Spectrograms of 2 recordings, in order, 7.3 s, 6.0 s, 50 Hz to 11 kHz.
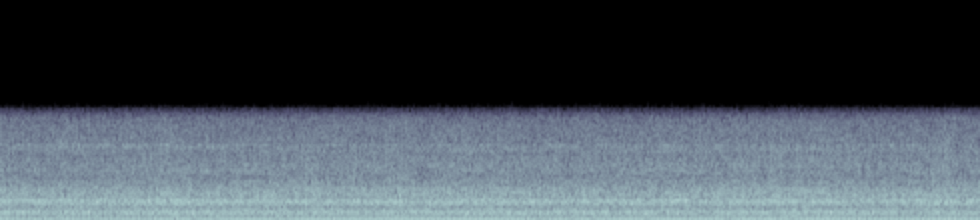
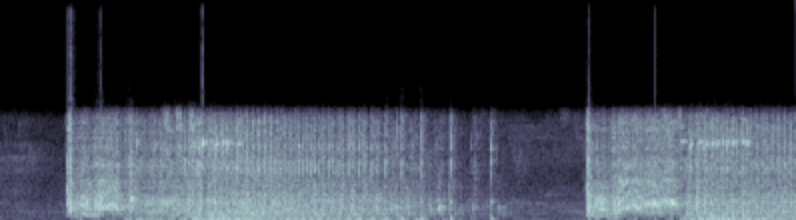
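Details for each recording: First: Briggs & Stratton 18 hp twin vertical-shaft engine (model 822707), first run on new battery ignition with GM LS2 coils triggered by failed magneto; settles into steady fast even buzzing run; new ignition seems to work. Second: Briggs & Stratton 18 hp twin vertical-shaft engine (model 822707) on new battery ignition, two GM LS2 coils triggered by failed magneto; fires at once, runs evenly, stops, restarts cleanly; normal starting and running, ignition working.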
